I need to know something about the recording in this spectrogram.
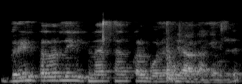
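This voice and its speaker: A man's voice: a little high, expressive, fast, reverberant, background noise. A man teaching biology in a live online lecture, calling students "beta" and often checking whether they understand.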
